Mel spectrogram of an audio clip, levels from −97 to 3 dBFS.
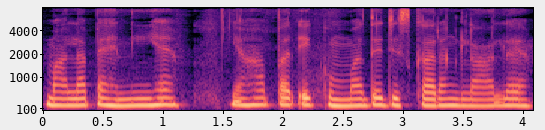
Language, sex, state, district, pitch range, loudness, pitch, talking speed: Hindi, female, Chhattisgarh, Kabirdham, 190-205 Hz, -14 LUFS, 195 Hz, 175 wpm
